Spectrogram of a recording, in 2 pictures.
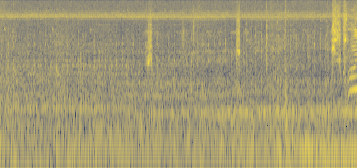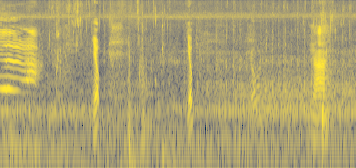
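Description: Small fishing boat's motor running steadily at low speed, a constant low hum, with a brief high voice call about halfway through.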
